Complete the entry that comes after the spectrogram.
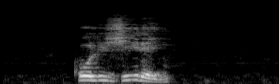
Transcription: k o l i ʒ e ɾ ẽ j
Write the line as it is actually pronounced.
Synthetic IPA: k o l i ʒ i ɾ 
